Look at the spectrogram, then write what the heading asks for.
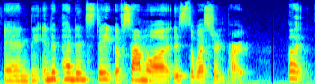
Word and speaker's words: Samoa: i continue a lot of people call it samoa but the correct pronunciation is actually samoa so now you know american samoa is located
